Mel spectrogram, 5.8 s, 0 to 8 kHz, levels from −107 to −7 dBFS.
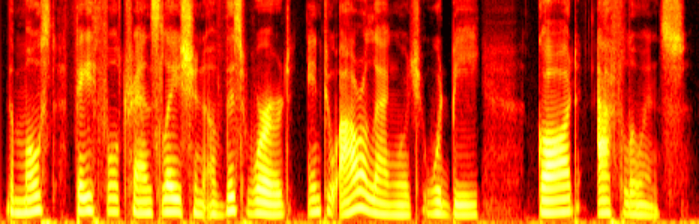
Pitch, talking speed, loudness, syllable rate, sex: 155 Hz, 145 wpm, -20 LUFS, 4.6 syllables/s, female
